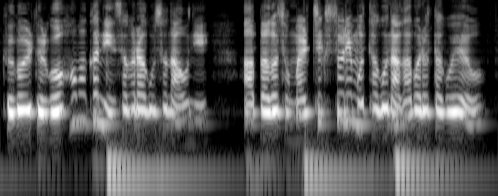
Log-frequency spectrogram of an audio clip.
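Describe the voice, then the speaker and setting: Woman narrator, first-person life-story reading, mid-pitched, dry muffled sound a little off-mic. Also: quick pace, dry recording. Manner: calm, confiding first-person telling. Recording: dry, muffled, slightly distant.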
